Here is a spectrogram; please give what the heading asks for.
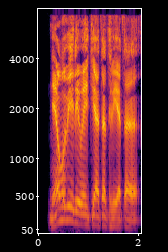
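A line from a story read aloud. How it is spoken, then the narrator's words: Stern. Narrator (Russian): строго сказал сапожник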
